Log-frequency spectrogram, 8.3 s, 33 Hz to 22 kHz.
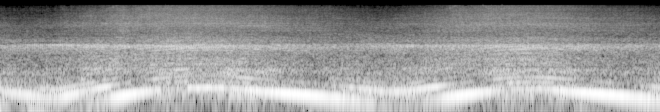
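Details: Chevrolet S10 diesel after repair of broken rocker arm in the cylinder head and engine leak: repeated revs pulling up cleanly and dropping back smoothly, no knocks or rattles; normal revving.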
